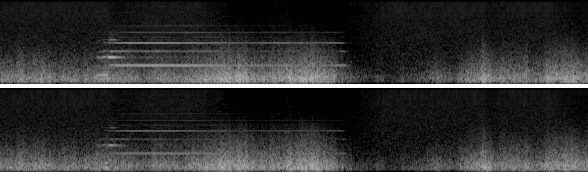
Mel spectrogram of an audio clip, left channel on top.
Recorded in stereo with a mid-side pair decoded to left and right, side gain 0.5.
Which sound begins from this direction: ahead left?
A flute, at 0.9 s.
